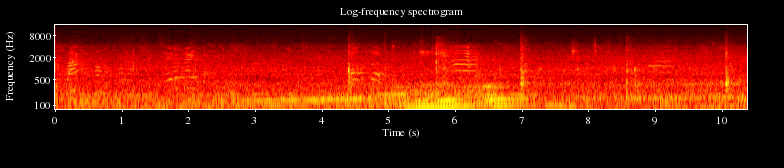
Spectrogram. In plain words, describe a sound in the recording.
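A tennis ball bounces on a clay court.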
